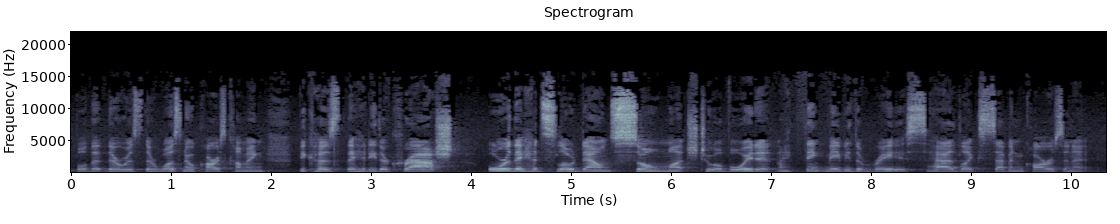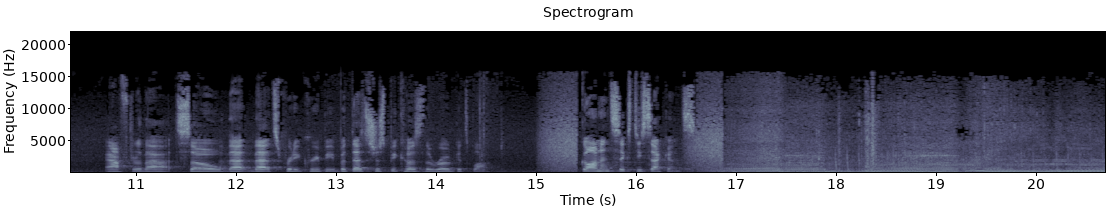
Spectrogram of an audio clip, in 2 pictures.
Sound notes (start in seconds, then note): 16.6 car engine roars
